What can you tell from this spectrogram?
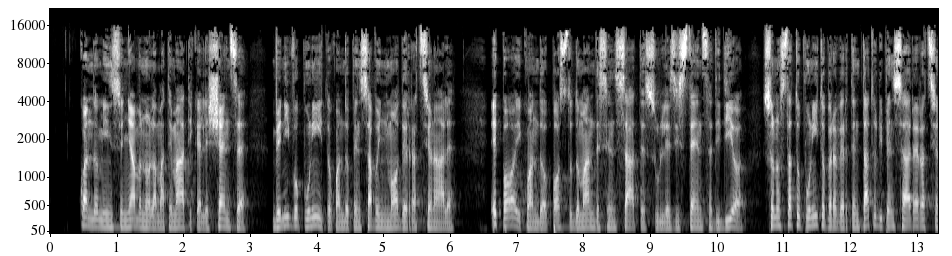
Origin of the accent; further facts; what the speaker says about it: England, United Kingdom; Sono cresciuto in Inghilterra negli anni 70, quando l'ombra della Seconda Guerra Mondiale aleggiava ancora pesantemente nelle menti delle persone.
